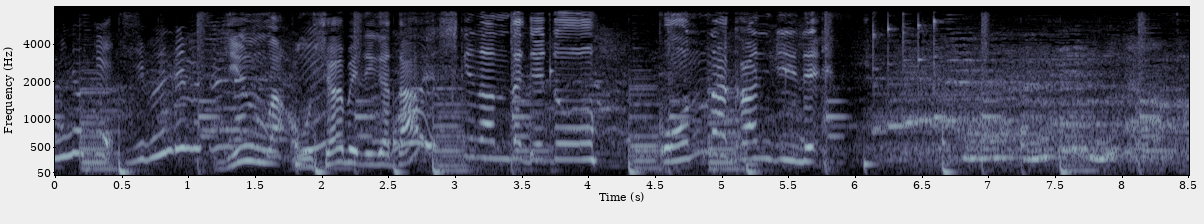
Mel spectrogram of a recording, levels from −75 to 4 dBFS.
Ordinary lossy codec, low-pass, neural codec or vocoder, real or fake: none; 7.2 kHz; none; real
